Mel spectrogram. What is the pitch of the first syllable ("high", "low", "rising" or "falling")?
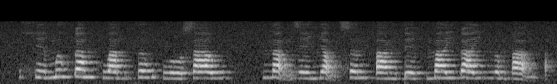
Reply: low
